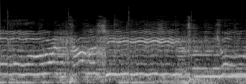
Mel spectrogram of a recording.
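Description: Yosakoi dance music playing loudly over a loudspeaker: a melody of held, wavering notes over a steady percussive beat.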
